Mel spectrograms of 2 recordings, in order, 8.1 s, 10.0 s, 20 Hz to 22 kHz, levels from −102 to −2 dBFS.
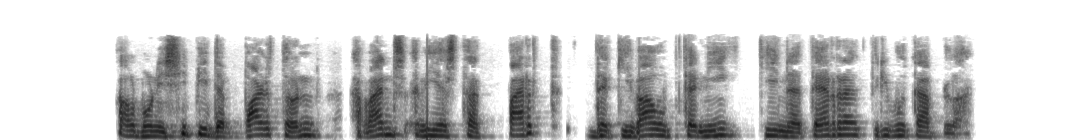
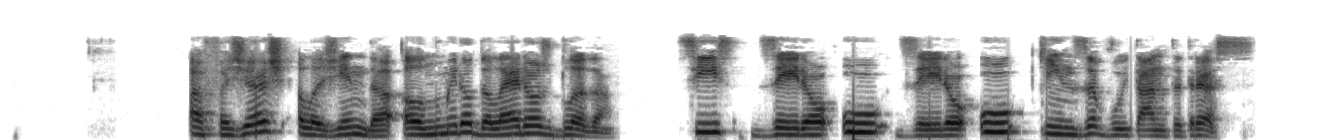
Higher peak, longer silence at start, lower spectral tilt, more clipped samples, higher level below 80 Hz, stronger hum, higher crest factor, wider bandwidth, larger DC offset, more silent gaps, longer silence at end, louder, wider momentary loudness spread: about the same, -2 dBFS vs -2 dBFS; second, 0.9 s vs 1.4 s; first, -6 dB/octave vs -4.5 dB/octave; neither; about the same, -52 dBFS vs -50 dBFS; neither; about the same, 18 dB vs 14 dB; about the same, 8 kHz vs 7.8 kHz; neither; first, 4.33-4.39 s vs none; first, 0.8 s vs 0.6 s; second, -19 LUFS vs -14 LUFS; about the same, 7 LU vs 7 LU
